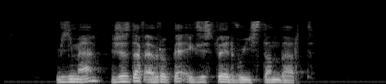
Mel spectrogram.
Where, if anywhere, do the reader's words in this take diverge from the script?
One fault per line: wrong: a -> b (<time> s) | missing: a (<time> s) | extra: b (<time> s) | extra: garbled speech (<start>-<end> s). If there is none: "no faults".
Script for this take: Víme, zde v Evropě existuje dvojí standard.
extra: že (1.1 s)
